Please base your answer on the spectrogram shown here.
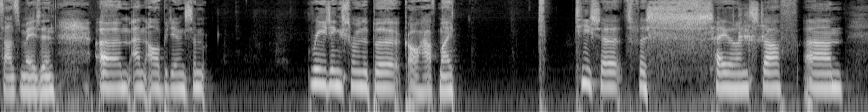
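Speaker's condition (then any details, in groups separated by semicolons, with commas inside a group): Stutter; stutter since age seven after traumatic childhood event, long-standing; speech not always easy, fluent when singing, others talk over or finish sentences; blocks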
